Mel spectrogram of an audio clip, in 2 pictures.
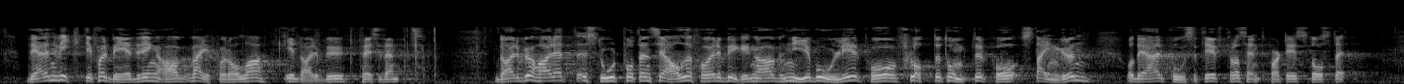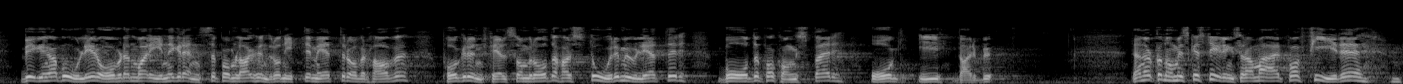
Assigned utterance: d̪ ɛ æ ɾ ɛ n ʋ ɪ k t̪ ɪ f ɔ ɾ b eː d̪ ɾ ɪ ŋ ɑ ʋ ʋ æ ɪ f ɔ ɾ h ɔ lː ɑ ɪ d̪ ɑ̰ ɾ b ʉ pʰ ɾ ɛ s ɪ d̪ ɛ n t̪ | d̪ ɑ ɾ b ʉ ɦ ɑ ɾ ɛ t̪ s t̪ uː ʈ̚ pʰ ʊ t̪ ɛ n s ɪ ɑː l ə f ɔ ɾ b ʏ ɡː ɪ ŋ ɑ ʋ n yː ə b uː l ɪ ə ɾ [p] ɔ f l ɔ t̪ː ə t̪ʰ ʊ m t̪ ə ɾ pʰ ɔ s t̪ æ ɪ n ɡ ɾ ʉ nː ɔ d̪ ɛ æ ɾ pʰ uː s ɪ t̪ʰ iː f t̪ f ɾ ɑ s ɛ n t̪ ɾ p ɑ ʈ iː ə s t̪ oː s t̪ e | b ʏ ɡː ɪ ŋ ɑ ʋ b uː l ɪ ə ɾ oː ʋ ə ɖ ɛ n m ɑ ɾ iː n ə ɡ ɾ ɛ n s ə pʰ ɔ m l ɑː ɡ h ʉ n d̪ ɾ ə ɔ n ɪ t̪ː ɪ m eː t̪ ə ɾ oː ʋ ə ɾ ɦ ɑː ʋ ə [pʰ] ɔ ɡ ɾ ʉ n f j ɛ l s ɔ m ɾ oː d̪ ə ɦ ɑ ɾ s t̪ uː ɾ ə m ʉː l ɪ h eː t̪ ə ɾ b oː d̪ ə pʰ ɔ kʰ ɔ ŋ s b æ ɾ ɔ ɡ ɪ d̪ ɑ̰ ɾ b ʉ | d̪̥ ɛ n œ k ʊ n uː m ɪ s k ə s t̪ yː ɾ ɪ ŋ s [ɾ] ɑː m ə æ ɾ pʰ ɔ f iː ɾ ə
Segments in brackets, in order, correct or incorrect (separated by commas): incorrect, correct, correct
